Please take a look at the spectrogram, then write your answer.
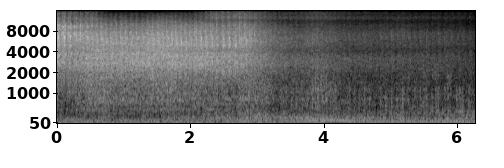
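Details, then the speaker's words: Abandoned 1957 Ford Fairlane 500 with 312 V8, run with a stuck valve left uninstalled, on seven cylinders while driving; rough, uneven, lumpy stumbling beat under load: misfire from the dead cylinder. "we were going to try to put that valve in but we're thinking better of it let's run her on seven"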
